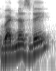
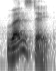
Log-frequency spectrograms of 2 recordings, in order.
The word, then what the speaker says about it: Wednesday: which is very easy did you just say wedness Day of course which is Wednesday wedes why would you want to say wedness day can just say Wednesday okay yeah let's see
